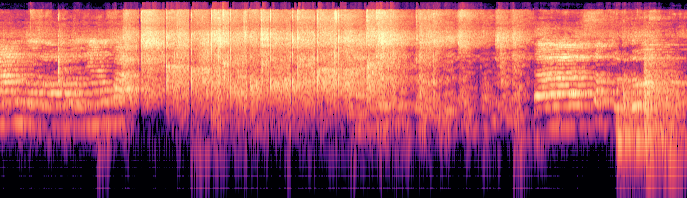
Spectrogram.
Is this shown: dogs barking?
no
